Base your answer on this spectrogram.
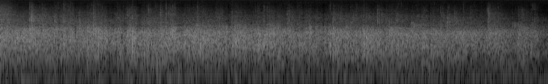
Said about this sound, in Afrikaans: Ek dink kom ons gee sommer 'n lekker hande klap vir almal.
